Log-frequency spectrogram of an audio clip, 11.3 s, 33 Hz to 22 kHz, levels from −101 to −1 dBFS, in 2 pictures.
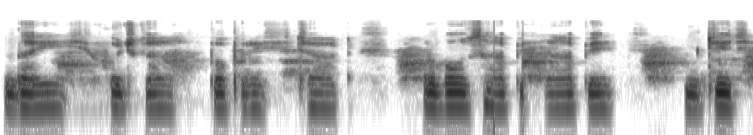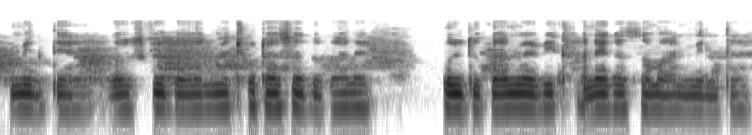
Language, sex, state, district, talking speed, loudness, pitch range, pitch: Hindi, male, Uttar Pradesh, Etah, 155 wpm, -29 LUFS, 120-125 Hz, 125 Hz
